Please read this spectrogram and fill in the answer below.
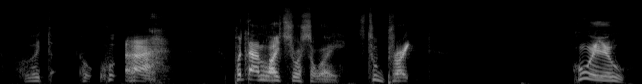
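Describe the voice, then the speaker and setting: A put-on character voice at a middle pitch moves at a moderate pace, broken by long, frequent pauses. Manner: startled, suspicious.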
